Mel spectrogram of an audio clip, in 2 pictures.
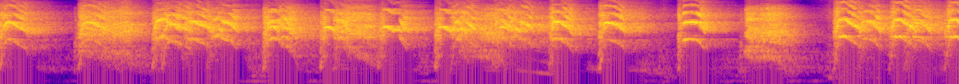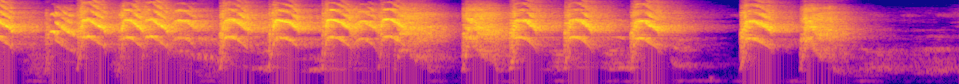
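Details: Harsh chattering squawks of a yellow ringneck parakeet come in quick bursts, each a string of shrill downslurred notes, with short silences between bursts and a quiet background.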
